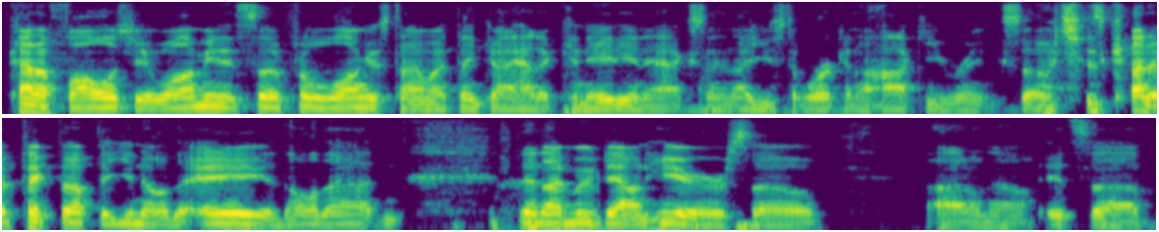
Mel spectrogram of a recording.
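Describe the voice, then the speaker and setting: Low-voiced, easygoing man who laughs often. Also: fairly quick. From Iowa. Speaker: guest reseller. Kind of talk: casual interview chat.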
